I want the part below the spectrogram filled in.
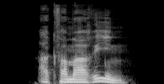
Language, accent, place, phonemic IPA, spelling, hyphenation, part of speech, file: German, Germany, Berlin, /akvamaˈʁiːn/, Aquamarin, Aqua‧ma‧rin, noun, De-Aquamarin.ogg
- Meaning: aquamarine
